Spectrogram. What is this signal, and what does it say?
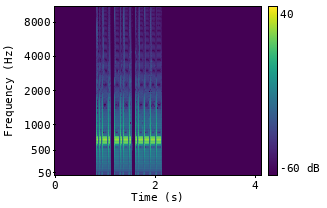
Morse code, heard as a keyed tone, about 38 wpm, 700 Hz. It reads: FC1
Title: Callsign Prefixes for Top 50 DXCC - 40wpm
